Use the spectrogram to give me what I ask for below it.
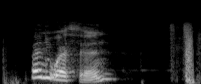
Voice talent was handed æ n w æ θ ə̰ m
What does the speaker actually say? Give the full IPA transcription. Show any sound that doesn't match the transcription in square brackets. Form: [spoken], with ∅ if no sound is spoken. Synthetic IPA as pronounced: æ n w æ θ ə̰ [n]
